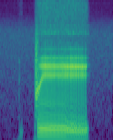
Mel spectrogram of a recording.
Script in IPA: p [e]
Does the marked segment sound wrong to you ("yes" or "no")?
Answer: yes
